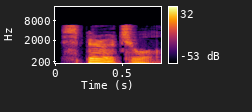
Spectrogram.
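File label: "spiritual", American English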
